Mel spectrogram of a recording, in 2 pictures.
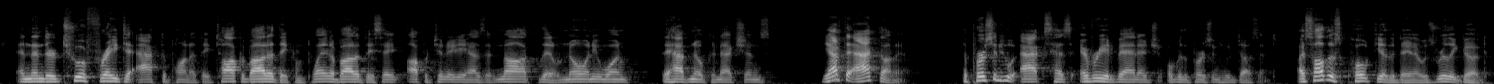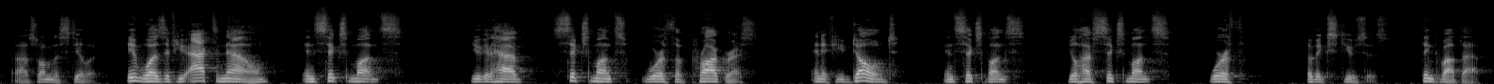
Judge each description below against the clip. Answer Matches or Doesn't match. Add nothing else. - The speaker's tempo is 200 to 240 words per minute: Matches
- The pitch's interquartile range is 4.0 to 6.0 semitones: Doesn't match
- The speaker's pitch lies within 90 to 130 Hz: Matches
